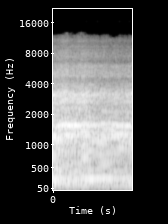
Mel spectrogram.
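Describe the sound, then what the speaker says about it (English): V8 ute race cars accelerate on a wet street circuit at the Clipsal 500 race, a steady loud engine roar held through the short moment. "trying to get on the power, the cars are slipping and sliding everywhere"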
